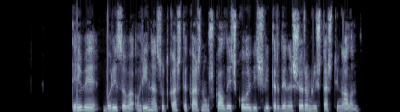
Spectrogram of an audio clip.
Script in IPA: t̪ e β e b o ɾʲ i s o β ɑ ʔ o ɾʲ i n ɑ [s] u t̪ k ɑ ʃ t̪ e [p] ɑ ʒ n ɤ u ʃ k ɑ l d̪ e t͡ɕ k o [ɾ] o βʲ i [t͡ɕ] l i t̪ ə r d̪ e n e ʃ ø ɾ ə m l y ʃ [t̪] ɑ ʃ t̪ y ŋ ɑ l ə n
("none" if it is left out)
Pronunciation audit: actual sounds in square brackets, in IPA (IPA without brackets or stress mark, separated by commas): s, k, l, t͡ɕ, t̪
